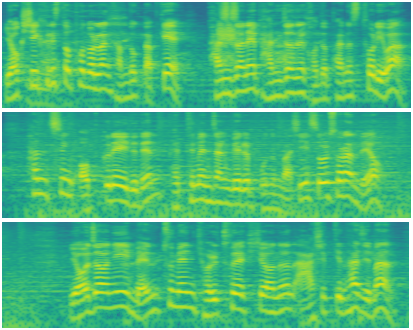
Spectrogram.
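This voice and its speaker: Higher-pitched man narrating a movie recap. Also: expressive, brisk. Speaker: film review narrator. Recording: clear background music under voice-over.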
